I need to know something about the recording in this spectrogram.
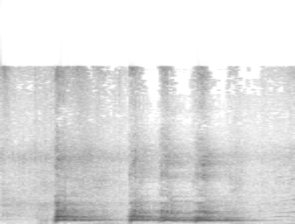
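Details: Pet Rottweiler barking at kids who are poking it: three deep, harsh barks roughly seven-tenths of a second apart, the last trailing into a growly tail, with faint voices behind.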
